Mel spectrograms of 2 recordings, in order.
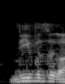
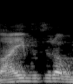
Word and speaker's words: lives: 그 다음에 얘는 lives가 아니고 lives라고 읽어야죠. 됐습니까?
